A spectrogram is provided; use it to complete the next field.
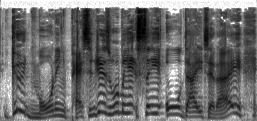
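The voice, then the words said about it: Overly cheerful Australian accent. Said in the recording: “Some guy with an Australian accent who sounded way too happy.”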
